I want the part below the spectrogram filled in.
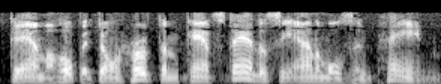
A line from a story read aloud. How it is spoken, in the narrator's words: Blade muttered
